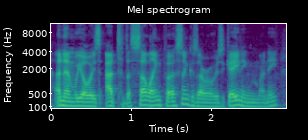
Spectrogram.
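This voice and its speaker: A young man with a slightly hoarse, croaky voice talks through his coding at a middling pitch. He rambles casually, correcting himself as he goes and filling gaps with ums and likes, like someone recording his screen. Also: steady tone, rapid-fire. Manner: thinking aloud, rambling with fillers and self-corrections. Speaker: programming tutorial host.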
